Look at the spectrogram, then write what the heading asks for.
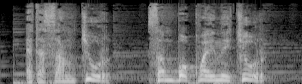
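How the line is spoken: Frightened shouting crowd. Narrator (Russian): кричали дружинники хундингов, в страхе

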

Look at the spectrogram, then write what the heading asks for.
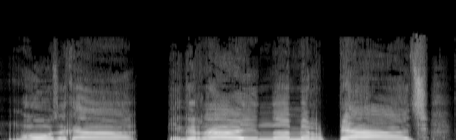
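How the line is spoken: Fading shout from afar. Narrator (Russian): кричал угасающим голосом из буфета человек, похожий на утопленника

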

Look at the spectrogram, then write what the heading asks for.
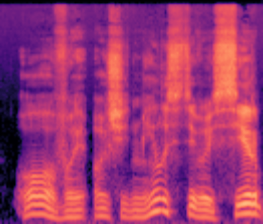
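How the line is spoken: Whispered. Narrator (Russian): прошептал я в ответ

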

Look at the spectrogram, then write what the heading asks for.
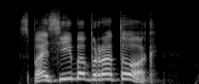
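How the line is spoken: Shouted. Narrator (Russian): крикнул ПП

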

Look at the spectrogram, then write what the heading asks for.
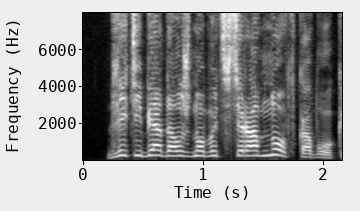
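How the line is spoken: Shout. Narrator (Russian): крикнула Софья Петровна

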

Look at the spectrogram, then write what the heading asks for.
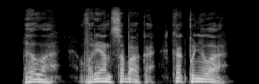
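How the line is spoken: Shouted into radio. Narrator (Russian): выкрикнул в тангенту

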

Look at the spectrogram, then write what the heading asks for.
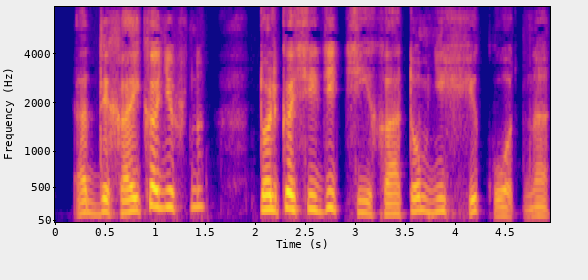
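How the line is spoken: Hoarse bass voice. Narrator (Russian): хриплым басом сказал Пупс

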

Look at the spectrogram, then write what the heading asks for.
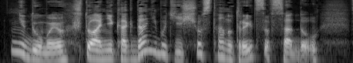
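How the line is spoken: Sleepy mumble. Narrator (Russian): сонно бормотала Нани

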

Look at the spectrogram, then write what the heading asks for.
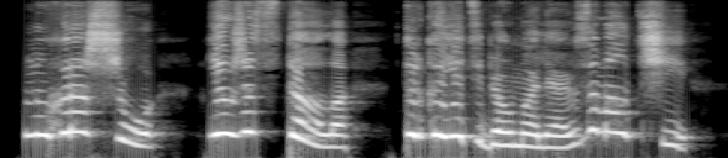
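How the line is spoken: Pleading. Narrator (Russian): взмолилась я

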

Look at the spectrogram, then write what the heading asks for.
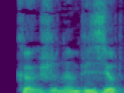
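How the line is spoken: Mumbled. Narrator (Russian): пробормотал Том

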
